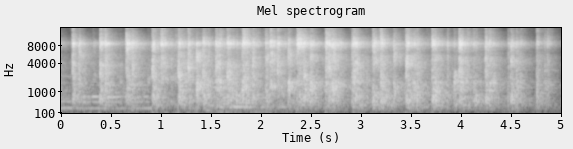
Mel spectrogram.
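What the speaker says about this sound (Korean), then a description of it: "그리고 좀 다시 한번 크게 박수를 해주시면 좋을 것 같습니다" A church congregation breaks into steady, sustained applause, a dense crowd of many hands clapping loudly and continuously with fairly regular pulses.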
